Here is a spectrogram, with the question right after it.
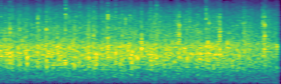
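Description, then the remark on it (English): An audience applauds steadily, a dense wash of many hands clapping at once with no gaps, holding at an even, fairly loud level for a few seconds. “You can retract those applause after I say what I'm about to say.”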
